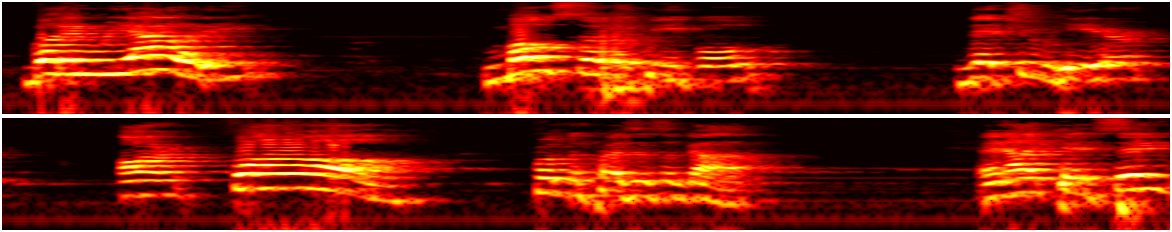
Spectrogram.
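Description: Over music in the background, a man talks at a very slow pace with lively intonation and long, frequent pauses. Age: 40s. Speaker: pastor. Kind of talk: sermon. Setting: church livestream.

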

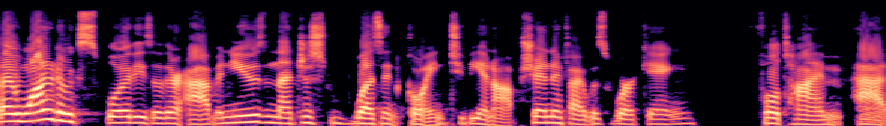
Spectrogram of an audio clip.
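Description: A woman with an American accent speaks at a moderate pace in a fairly low pitch, her intonation lively and her tone animated. The sound is dry and close with no echo, on a very clean recording with a silent background. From Miami, Florida. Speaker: writer and podcast host. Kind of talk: casual chat.

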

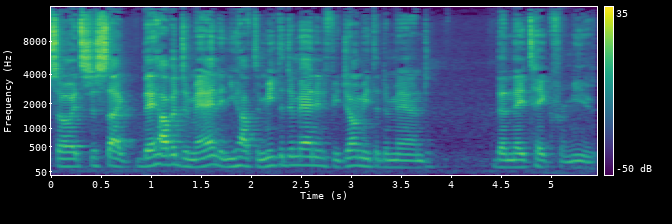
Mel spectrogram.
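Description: A man's very fast speech at a medium pitch, with an American accent and fairly even intonation. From Palm Springs, California. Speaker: college student guest. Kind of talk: casual chat.

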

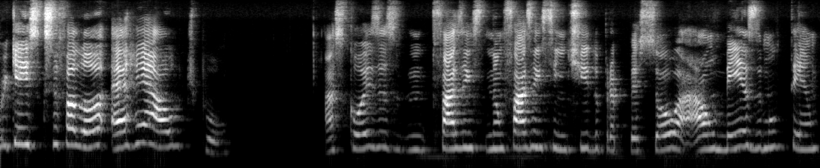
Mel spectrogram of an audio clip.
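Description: Against a quiet background, a woman with a high pitch and a bright, sharp tone speaks very slowly in a raised, projected voice, with ordinary pitch variation and big swings in loudness. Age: 20s. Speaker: podcast co-host. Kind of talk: casual chat.

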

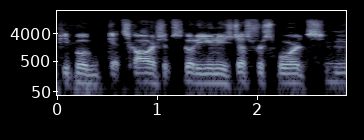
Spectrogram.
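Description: The sound is dry and close, with no echo. A man speaks at a fairly low pitch in a Canadian accent. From Canada. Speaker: student-athlete, semi-pro soccer player. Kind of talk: casual interview. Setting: in person.

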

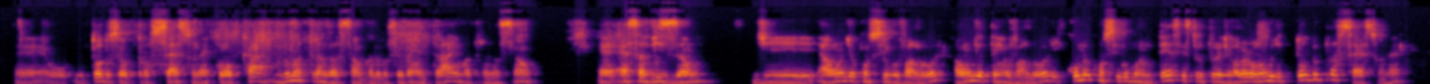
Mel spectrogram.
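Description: A man speaks with medium pitch and ordinary pitch variation. His voice is somewhat breathy. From Brazil, São Paulo. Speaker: M&A advisor. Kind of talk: interview. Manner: halting, frequent fillers.

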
